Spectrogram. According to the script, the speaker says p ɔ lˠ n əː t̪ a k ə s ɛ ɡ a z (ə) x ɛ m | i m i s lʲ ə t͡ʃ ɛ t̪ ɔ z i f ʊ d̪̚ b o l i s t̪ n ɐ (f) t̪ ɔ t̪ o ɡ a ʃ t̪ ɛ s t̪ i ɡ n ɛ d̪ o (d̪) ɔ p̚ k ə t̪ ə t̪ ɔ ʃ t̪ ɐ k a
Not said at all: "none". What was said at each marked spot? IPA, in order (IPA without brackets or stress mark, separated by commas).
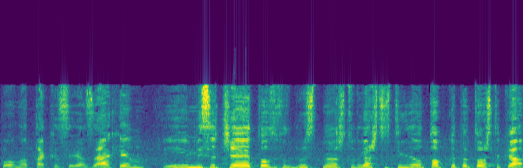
a, ʃ, t̪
